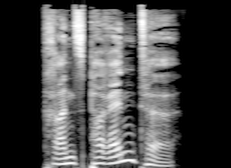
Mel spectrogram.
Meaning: inflection of transparent: 1. strong/mixed nominative/accusative feminine singular 2. strong nominative/accusative plural 3. weak nominative all-gender singular
- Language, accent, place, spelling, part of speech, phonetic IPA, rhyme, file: German, Germany, Berlin, transparente, adjective, [ˌtʁanspaˈʁɛntə], -ɛntə, De-transparente.ogg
